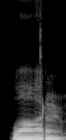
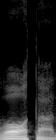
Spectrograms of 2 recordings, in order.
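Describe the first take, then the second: First: It is said with an English-style accent. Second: It is said with a Japanese-style accent. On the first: "英語で言ったらワーターみたいな" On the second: "日本語で言ったらウォーターだけど"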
